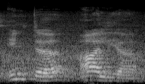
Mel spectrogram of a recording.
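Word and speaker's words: inter alia: classical music the next word is इंटर एलिया spelling is आई एन टी ई आर ए एल आई ए pronunciation is इंटर आलिया इट इज़ अ Latin word it means among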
